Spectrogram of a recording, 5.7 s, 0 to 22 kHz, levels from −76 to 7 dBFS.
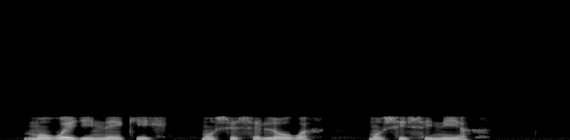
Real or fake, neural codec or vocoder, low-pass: fake; autoencoder, 48 kHz, 128 numbers a frame, DAC-VAE, trained on Japanese speech; 3.6 kHz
